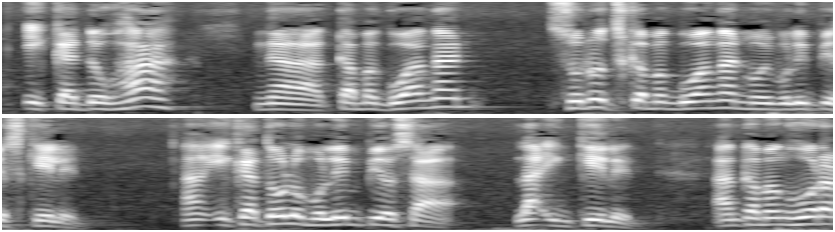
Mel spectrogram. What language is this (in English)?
Filipino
